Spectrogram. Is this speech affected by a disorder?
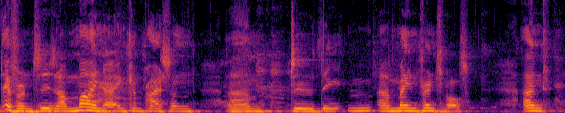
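Yes: motor neurone disease; uses wheelchair.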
